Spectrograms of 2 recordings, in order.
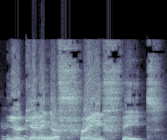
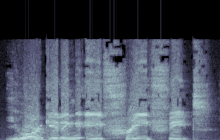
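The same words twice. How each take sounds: First: Higher, drawn-out announcement; emphatic award. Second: "You are" said as two full words, stressed on "are"; emphatic repeat. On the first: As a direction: slowly proclaim the prize, pitched up. Game master awards feat after performance. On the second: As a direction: slowly hammer out "You are getting a free feat", stress on "are". Repeats the award, spelling it out. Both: Real, not acted.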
